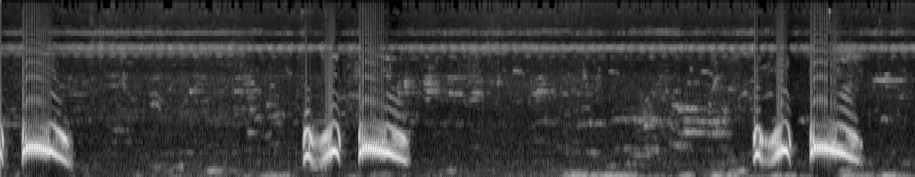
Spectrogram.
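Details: Spotted dove call used as a lure for wild doves: three coo phrases, each a quick stuttered double note followed by a longer drawn-out hoarse coo, separated by pauses with low rumbling background noise.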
